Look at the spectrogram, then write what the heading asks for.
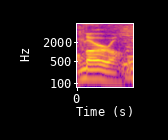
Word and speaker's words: Murrell: And Bill Murrell, am I pronouncing that right? Merle.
